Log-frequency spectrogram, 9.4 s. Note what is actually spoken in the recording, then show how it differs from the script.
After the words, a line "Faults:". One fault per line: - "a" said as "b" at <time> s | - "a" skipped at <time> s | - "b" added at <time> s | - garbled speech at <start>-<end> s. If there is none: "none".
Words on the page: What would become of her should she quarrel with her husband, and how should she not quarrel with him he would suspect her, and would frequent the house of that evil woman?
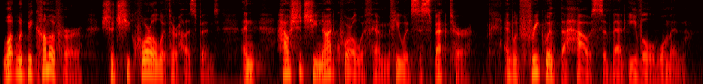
What would become of her should she quarrel with her husband, and how should she not quarrel with him he would suspect her, and would frequent the house of that evil woman?
Faults:
none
